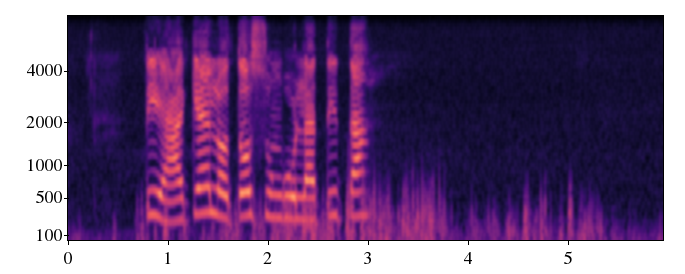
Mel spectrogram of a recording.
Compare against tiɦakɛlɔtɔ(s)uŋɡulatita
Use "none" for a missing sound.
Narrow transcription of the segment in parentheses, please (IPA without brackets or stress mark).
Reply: s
